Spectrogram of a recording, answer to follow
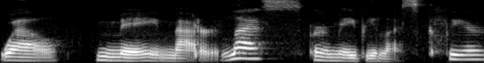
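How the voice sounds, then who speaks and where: The voice is quiet and fairly slow. The recording is very clean, with a silent background and a dry, close sound with no echo. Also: woman. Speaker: witchcraft practice vlogger. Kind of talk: lecture. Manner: quiet, low-voiced.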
